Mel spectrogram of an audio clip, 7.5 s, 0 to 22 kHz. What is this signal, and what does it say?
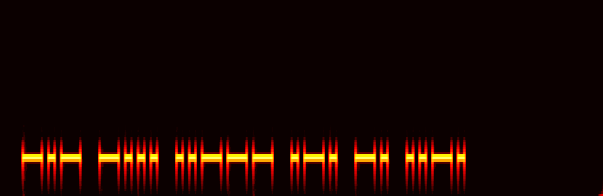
Morse code, heard as a keyed tone, about 15 wpm, 700 Hz. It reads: KB2RNF
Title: USA Callsign DE Callsign - 6 Characters - 15wpm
